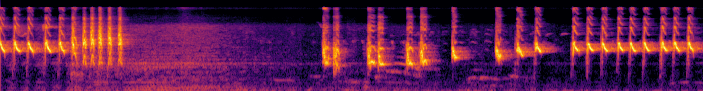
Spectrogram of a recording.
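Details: Greater green leafbird singing energetically to provoke other leafbirds into song: quick bursts of bright, repeated chip notes, a brief rustling pause, then harsh slurred notes and another rapid, evenly spaced run of ringing notes.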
